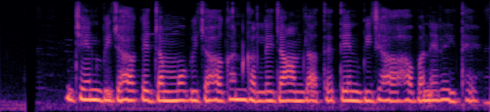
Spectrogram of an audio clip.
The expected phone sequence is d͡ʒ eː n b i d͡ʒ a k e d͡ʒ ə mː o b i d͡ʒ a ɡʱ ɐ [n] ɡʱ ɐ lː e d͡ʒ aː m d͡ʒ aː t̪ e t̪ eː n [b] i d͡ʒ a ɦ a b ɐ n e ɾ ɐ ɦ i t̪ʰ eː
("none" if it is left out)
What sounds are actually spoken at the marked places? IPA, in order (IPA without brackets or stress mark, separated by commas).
n, b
